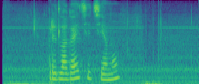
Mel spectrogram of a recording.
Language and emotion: Russian, neutral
